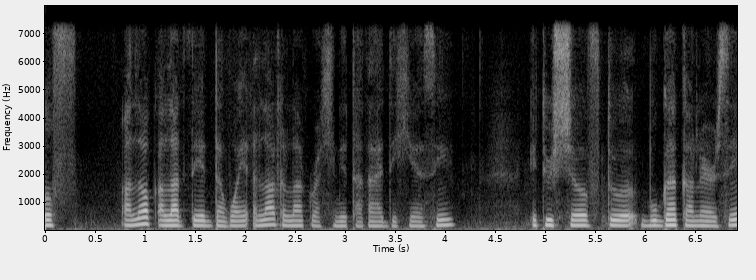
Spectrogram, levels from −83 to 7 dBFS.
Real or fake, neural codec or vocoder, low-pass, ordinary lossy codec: fake; codec, 16 kHz, 1 kbps, X-Codec, WavLM features, trained on Multilingual LibriSpeech; 7.2 kHz; none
